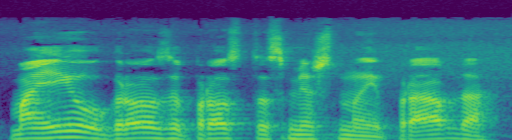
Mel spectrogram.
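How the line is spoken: Gloomy. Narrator (Russian): мрачно спросил он

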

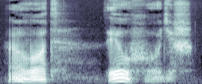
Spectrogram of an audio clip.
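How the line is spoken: Sad. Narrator (Russian): Кондратьев грустно сказал

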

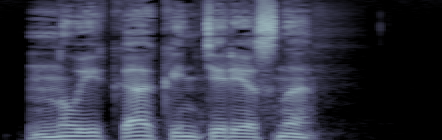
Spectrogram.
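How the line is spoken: Hungover mutter. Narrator (Russian): Все еще мучаясь похмельем, буркнул я

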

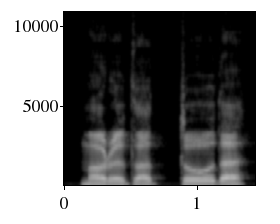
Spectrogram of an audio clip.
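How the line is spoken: Deep bass, burly man. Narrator (Russian): проговорил басом один из христиан, могучий мужик

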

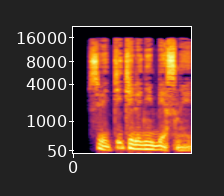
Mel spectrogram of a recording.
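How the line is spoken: Breathless muttering. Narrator (Russian): тяжело дыша пробормотал король

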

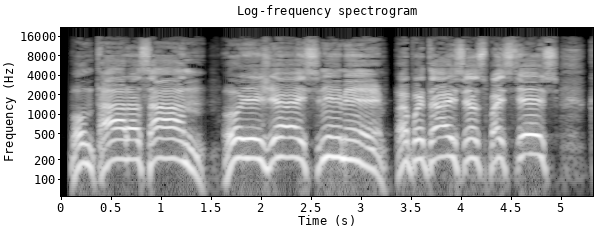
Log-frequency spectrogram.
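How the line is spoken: Shout through cupped hands. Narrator (Russian): Таранага тут же сложил руки рупором и прокричал

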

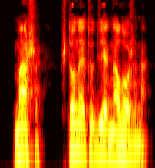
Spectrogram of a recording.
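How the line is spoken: Plain. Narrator (Russian): спросил я

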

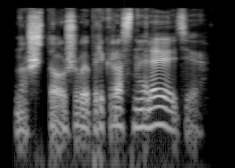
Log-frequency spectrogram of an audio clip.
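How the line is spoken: Snort close to ear. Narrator (Russian): Хмыкнули над ухом

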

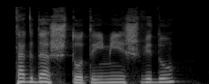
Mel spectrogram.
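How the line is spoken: Sighing. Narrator (Russian): вздохнула Артемизия

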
